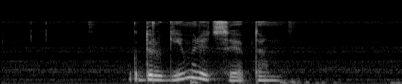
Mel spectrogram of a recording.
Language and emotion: Russian, neutral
